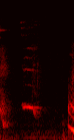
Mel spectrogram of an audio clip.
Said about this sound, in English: The dog is whining.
